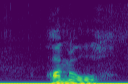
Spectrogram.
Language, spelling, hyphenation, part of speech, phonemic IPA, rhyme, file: Dutch, angel, an‧gel, noun, /ˈɑŋəl/, -ɑŋəl, Nl-angel.ogg
- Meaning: 1. sting, dart (insect's organ) 2. hook, fish-hook, angle 3. tang (extension of a tool or weapon's head that is inserted in a handle) 4. a snake's tongue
